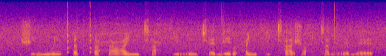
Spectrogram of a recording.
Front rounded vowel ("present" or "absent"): absent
